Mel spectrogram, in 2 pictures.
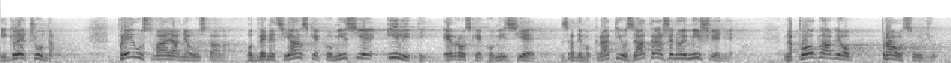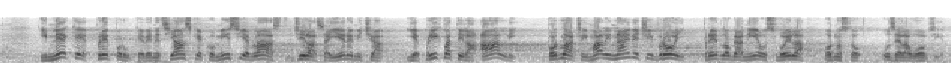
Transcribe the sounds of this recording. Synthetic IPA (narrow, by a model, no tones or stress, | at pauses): iɡlet͡ʃud̪a̰ | pɾe̞usʋaːjaɲaust̪a̰ːʋa̰ | o̞d̪ʋe̞ne̞t̪sijanske̞ko̞misije̞ilit̪ḭe̞ʋɾo̞ːpske̞ko̞misije̞ | zad̪e̞mo̞kɾat̪ijuzat̪ɾaːʒe̞no̞jemiʃʎe̞ɲḛ | napo̞ɡlˠaʋʎeopɾaʋo̞suːd͡ʑṵ | ine̞ke̞pɾe̞po̞ɾuke̞ʋe̞ne̞t̪sianske̞ko̞misije̞ʋlaːst̪d͡ʒilasaje̞ɾe̞mit͡ɕa | je̞pɾixʋat̪ilaʔali | po̞d̪ʋlaːt͡ʃimalinaːjʋe̞t͡ɕibɾo̞ːjpɾje̞ːd̪lˠo̞ɡanije̞usʋo̞jila | o̞d̪no̞sno̞ | uze̞lauo̞bzḭːɾ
